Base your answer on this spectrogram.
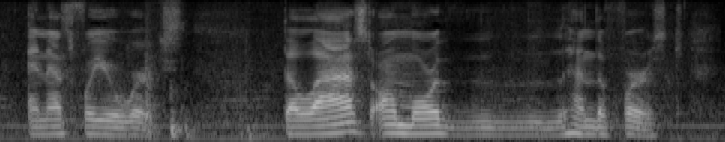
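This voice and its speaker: Over noticeable background noise, a man speaks at a very slow pace and medium pitch with fairly even intonation. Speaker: bible reading video host. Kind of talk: reading aloud. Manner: halting, stumbles over words; many filler words.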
